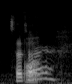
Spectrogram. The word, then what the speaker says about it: satyr: How do you pronounce that? Satire? Satire? Satire. Satire? Satyr.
